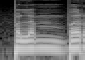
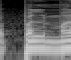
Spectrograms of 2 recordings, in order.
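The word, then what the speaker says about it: plumber: बी इसमें silent होता है। जो प्लम्बर बोलते हैं वो प्लम्बर नहीं होता, प्लमर होता है।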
